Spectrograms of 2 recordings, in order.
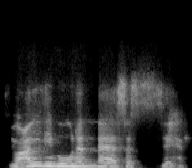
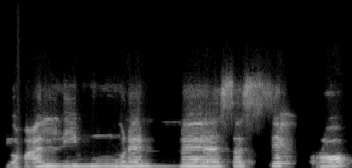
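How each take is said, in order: First: It stops on the word with a thin ra. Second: It runs on with a vowel and thick ra. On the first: "Tipis itu ya, jangan sampai tebal" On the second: "waktu disambung ... harus tebal roknya"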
